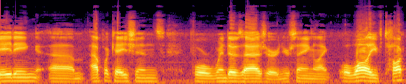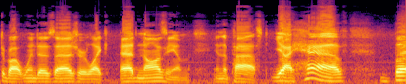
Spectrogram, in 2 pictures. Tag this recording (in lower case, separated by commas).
speech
